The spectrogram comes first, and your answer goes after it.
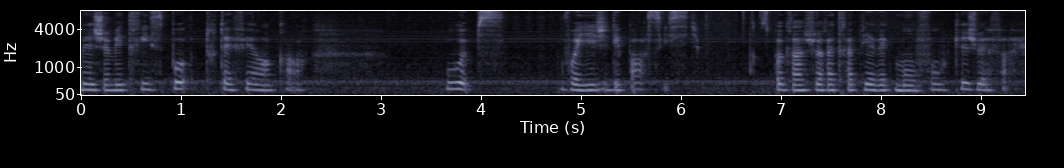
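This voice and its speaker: A woman at a medium pitch, somewhat breathy and monotone with flat intonation, at a fairly slow pace with long, frequent pauses. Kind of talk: casual coloring chat to camera.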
